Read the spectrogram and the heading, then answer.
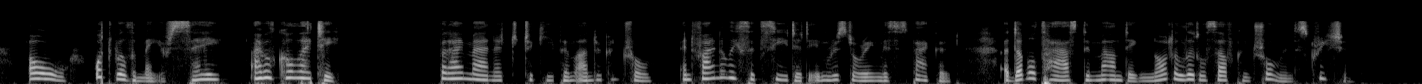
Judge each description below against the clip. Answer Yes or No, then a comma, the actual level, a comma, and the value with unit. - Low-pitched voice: No, high, 205 Hz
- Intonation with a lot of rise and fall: No, average, 5.0 semitones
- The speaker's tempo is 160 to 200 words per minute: No, average, 150 wpm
